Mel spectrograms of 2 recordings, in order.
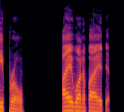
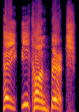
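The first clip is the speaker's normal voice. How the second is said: slow, higher taunting jeer; mock taunt; 7 semitones higher, 5 dB louder, slower than usual. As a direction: sneer it like a cocky client. Mocking a client's taunt.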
